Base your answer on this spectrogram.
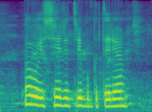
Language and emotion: Russian, neutral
